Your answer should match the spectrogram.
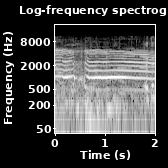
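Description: A young child crying: a short cry, then one long, drawn-out wail that holds its pitch and sinks slightly before breaking off near the end.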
